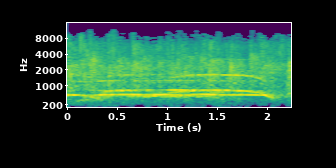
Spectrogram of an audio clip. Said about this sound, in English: And when you see that card go up, everyone's going to clap. Okay, y- y'all want to practice? One, two, three, clap.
